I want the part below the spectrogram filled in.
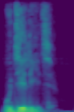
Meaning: to allot, to allocate
- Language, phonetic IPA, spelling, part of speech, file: Russian, [ʊdʲɪˈlʲitʲ], уделить, verb, Ru-уделить.ogg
